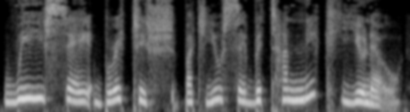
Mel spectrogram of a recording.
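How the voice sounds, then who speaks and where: A woman doing a pompous condescending Englishman, slow deliberate speech, mellow tone, dry audio. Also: a little high, animated, no room sound, pitched above the performer's own voice, exaggerated voice. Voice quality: pompous, over-slow and over-explaining.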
